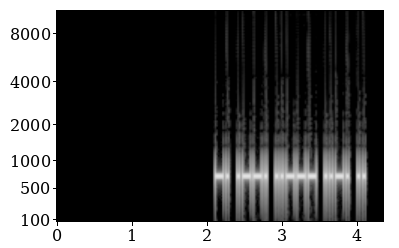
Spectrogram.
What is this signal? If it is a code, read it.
Morse code, heard as a keyed tone, about 32 wpm, 700 Hz. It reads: NP2FI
